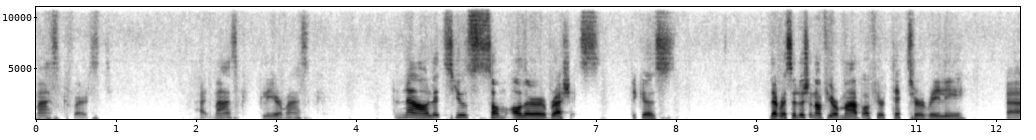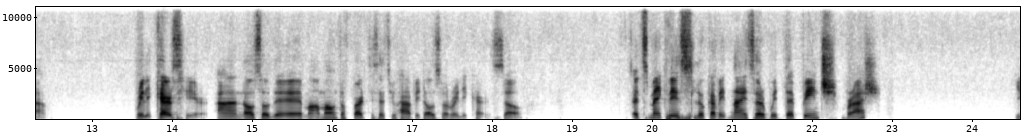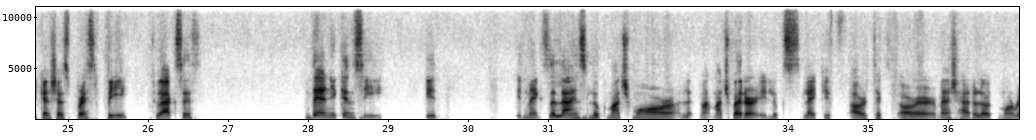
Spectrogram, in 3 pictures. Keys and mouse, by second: 0.6-2.7 middle drag, 2.7 click, 3.8 middle click, 4.0 middle click, 4.5 middle click, 6.9 shift+f, 7.9 ctrl+z, 9.0 ctrl+z, 10.2 click, 11.8 middle click, 12.5 click, 13.4-14.4 middle drag, 14.5-15.9 middle drag, 15.9-17.1 drag, 20.4-20.9 drag, 20.9 shift+f, 21.3-22.3 drag, 22.3 shift+f, 24.1-25.1 drag, 26.2-32.2 drag, 29.5 f, 32.2 middle drag, 32.4 click, 33.1-33.8 middle drag, 33.7 f, 33.8-35.0 drag.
